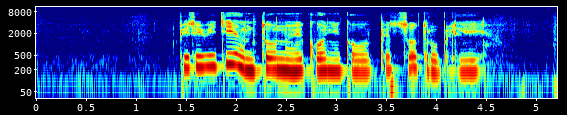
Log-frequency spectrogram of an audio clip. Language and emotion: Russian, sad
